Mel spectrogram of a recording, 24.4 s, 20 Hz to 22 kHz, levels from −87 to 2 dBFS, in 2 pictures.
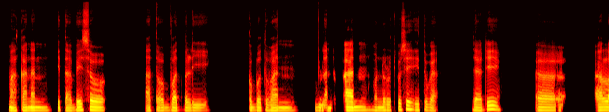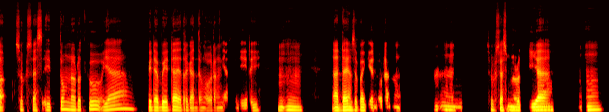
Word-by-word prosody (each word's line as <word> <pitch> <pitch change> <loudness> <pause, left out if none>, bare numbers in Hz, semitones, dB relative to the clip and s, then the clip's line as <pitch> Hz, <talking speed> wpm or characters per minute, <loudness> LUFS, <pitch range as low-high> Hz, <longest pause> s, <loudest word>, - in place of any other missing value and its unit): makanan 95 0 0
kita 95 -1 -2
besok, 100 0 +2 0.8
atau 95 0 -2
buat 95 -2 +1
beli 95 0 -2 0.8
kebutuhan 95 -1 -1 0.4
bulan 95 -2 -2
depan. 100 -1 +4 0.4
Menurutku 100 +2 -2
sih 130 +1 +3
itu, 105 - -6
Kak. 85 -2 -3 0.7
Jadi, 120 +7 +2 0.8
eee, 100 -1 +2 0.8
kalau 100 +1 +3 0.2
sukses 100 -2 -5
itu 105 +4 -4
menurutku, 120 +2 0
ya 135 +7 +1 0.4
beda-beda 100 0 +4
ya, - - +3
tergantung 90 -1 -4
orangnya 90 +1 -7 0.2
sendiri. 90 +2 -6 0.4
Mhm. 105 0 +1 0.7
Ada 100 +1 +6
yang 105 - +4
sebagian 100 - +1
orang - - -4 0.9
mhm, 120 0 -2 0.8
sukses 100 -1 0
menurut 100 -1 +4
dia 105 0 +8 0.7
Mhm. 115 +1 +2
100 Hz, 85 wpm, -25 LUFS, 95-110 Hz, 0.9 s, dia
